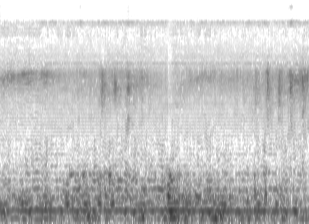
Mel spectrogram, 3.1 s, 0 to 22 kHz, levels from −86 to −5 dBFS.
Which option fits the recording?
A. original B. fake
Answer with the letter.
B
